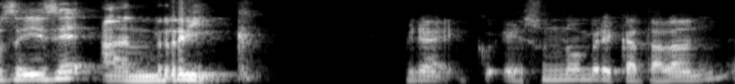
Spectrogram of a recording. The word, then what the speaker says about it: Enric: el doctor enrick H anri se dice Enric o se dice anri Mira es un nombre Catalán entonces en catalán tenemos lo que se llama la vocal neutra que es una es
